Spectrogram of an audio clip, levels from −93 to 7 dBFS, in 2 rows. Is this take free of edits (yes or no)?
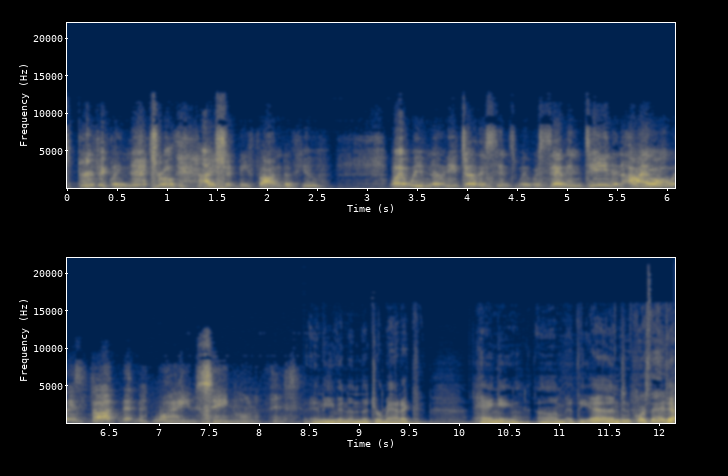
yes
